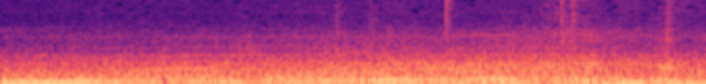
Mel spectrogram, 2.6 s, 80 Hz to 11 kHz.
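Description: A 2010 Vauxhall Insignia VXR with a 2.8 litre V6 24-valve turbo engine making 321 bhp, driving with a steady low drone that rises slightly in pitch, together with road and wind noise.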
